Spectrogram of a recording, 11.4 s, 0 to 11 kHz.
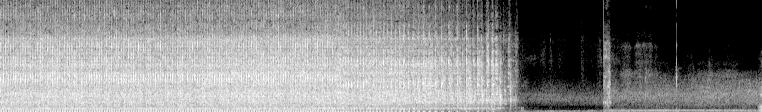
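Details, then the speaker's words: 39-year-old Gilson snowblower with Tecumseh engine, after cleaning the carburetor and flushing water from the fuel line (gas had been left in the tank): fires right up and runs fast and even, then winds down smoothly; normal running. "that's how your snowblower should start any snowblower whether it's a Tumi engine on it the bridgs and Stratton one or two pools it should fire right up"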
